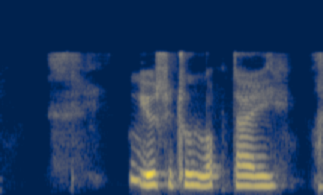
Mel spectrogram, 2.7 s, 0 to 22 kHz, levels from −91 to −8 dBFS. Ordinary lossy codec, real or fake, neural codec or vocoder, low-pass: MP3, 64 kbps; fake; codec, 24 kHz, 0.9 kbps, WavTokenizer, small release; 7.2 kHz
